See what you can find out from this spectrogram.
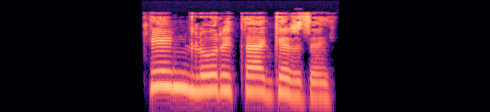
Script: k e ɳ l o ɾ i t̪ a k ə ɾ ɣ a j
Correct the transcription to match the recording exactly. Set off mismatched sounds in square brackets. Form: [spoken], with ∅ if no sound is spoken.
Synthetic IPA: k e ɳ l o ɾ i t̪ a [ɡ] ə ɾ [z] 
